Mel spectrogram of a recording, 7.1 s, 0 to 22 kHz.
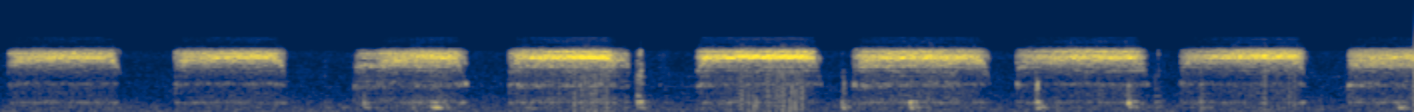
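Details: Several owlets grab a large rodent brought to them on 23 March 2015, giving harsh breathy hisses in a close, regular series of about nine bursts with faint clicks and scuffles between.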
